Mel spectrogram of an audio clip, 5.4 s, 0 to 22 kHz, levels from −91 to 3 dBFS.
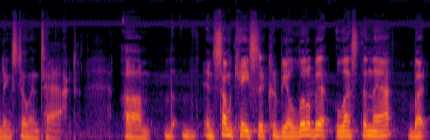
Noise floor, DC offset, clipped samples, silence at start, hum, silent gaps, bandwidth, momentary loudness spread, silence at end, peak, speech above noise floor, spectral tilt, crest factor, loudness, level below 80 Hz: -57 dBFS; under 0.1%; under 0.1%; 0 s; none; none; 14 kHz; 13 LU; 0.05 s; -10 dBFS; 30 dB; -6 dB/octave; 18 dB; -27 LUFS; -62 dBFS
